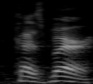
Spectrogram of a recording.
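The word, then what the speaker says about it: Kacmarek: Kaczmarek. Or Kaczmarek. I think that's how you... Kaczmarek, that's how you pronounce it.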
